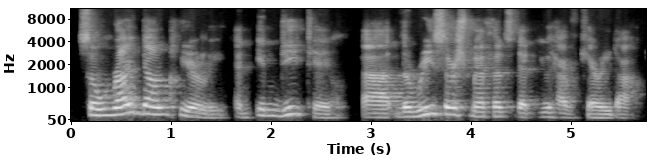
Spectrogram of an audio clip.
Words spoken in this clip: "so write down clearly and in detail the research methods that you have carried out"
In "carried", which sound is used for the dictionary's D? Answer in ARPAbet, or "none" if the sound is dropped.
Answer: D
